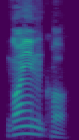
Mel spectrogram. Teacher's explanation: হালাকের বা কন্ঠনালীর শেষ অংশ থেকে উচ্চারণ হয় গন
